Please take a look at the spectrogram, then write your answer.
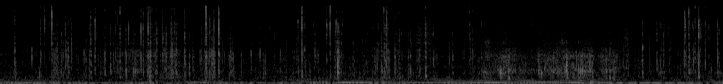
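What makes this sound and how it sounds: Fingertips and short painted nails rub and crinkle the clear cellophane wrap near the top of a palm-sized cardboard "Thank U Next" perfume box held up in the hand. Dense, bright crinkling and sharp crackles come in quick bursts over a soft low hum, staying quiet throughout.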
